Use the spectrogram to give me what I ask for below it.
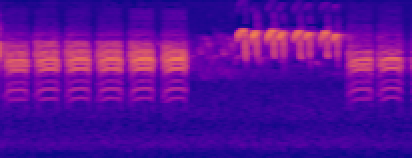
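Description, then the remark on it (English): A black-capped chickadee calling: a quick run of harsh, buzzy repeated notes, a brief flurry of thin high chips, then two more buzzy notes, with no voices. “Okay, that was a black-capped chickadee.”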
